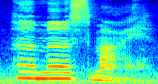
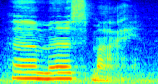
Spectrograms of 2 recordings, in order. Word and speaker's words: Humusmai: Humusmai. I hope you pronounce that second fish head louder than the rest of the word. The A and I at the end is always pronounced I. Humusmai.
